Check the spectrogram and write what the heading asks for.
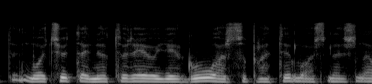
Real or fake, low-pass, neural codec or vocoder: fake; 7.2 kHz; codec, 16 kHz, 4 kbps, FunCodec, trained on LibriTTS, 50 frames a second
